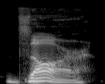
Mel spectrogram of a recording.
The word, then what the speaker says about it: Tsar: I'm going to say Tsar Obama. – You're not supposed to pronounce the T in Tsar. It is silent.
